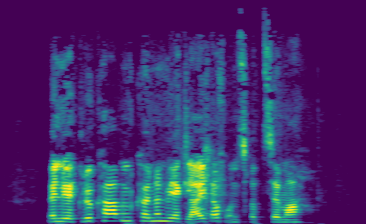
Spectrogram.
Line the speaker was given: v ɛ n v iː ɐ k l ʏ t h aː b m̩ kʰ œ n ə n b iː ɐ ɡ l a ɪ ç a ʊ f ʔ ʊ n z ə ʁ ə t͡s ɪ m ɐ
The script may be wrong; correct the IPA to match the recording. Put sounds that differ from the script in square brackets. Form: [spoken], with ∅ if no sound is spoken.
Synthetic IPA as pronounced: v ɛ n v iː ɐ [ɡ] l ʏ [k] h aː b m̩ kʰ œ n ə n [v] iː ɐ ɡ l a ɪ ç a ʊ f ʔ ʊ n z ə ʁ ə t͡s ɪ m ɐ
